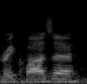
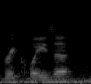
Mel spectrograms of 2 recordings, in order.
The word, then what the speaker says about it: Rayquaza: Like, I've always said Rayquaza. I've been told it's supposed to reference Quasar, so it's Rayquaza.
